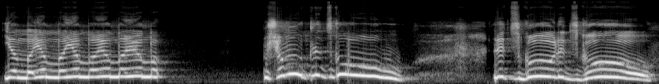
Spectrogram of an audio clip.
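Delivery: real gamer hype with a laugh; excited cheering. Real, not acted. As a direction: egg yourself on as you race to the finish. Racing through the level, cheering.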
